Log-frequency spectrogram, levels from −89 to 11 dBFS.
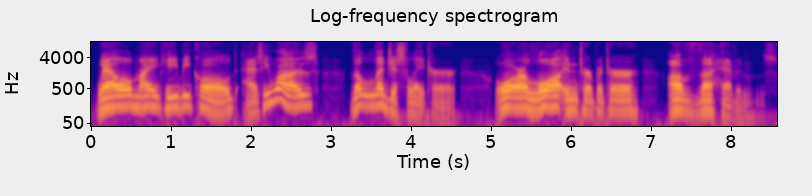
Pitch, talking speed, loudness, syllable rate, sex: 125 Hz, 110 wpm, -16 LUFS, 3.3 syllables/s, male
